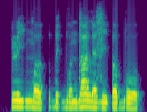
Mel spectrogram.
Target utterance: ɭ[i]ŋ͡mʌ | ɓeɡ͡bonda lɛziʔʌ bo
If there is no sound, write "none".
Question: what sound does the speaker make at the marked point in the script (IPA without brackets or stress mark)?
i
